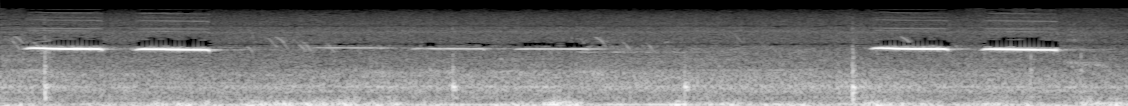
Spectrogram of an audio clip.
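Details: A male Black-capped Chickadee sings his clear, whistled two-note fee-bee song in nesting season to defend the territory, the second note slightly lower; the phrase comes twice, with fainter whistles between and soft background rumble.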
